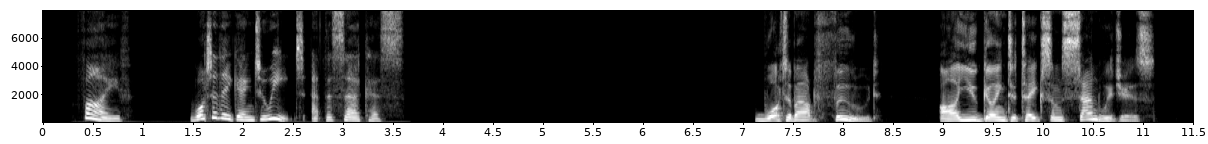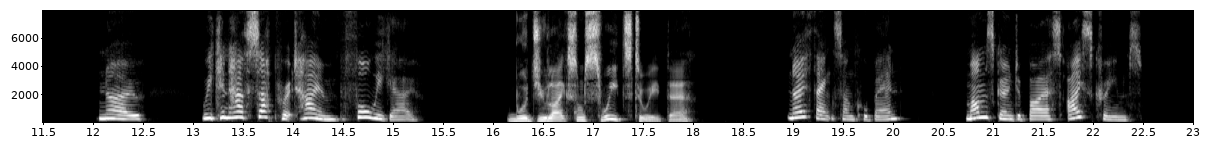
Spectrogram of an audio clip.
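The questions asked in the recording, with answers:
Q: What are they going to eat at the circus?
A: ice creams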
